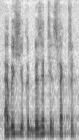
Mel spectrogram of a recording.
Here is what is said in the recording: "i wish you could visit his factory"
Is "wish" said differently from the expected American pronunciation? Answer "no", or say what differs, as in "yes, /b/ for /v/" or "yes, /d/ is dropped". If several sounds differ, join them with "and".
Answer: no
